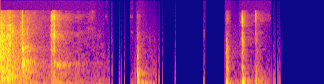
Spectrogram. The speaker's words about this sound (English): And for those that are listening, I drew a tree on a piece of paper, a stick tree, a stick figure tree, if you will.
